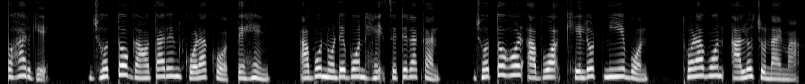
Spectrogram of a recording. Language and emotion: Santali, neutral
